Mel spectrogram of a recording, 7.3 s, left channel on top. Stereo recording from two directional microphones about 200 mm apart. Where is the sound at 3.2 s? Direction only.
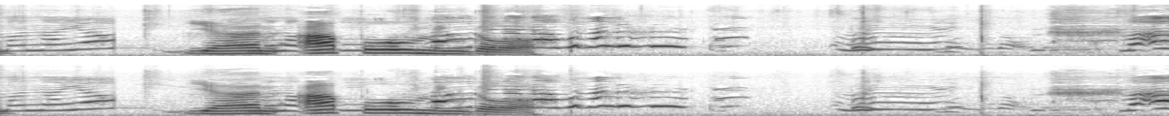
55° left (ahead or behind).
